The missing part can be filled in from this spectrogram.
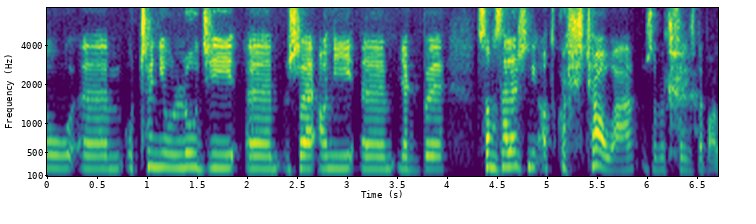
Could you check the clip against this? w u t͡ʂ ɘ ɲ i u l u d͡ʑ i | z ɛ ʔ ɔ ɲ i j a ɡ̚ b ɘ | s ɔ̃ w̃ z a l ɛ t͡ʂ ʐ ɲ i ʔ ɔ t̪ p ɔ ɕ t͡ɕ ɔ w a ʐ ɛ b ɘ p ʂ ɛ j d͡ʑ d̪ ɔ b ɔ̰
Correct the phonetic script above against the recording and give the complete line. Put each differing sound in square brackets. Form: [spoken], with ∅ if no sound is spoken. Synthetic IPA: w u t͡ʂ ɘ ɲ i [w] l u d͡ʑ i | [ʐ] ɛ ʔ ɔ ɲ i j a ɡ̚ b ɘ | s ɔ̃ w̃ z a l ɛ [∅] ʐ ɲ i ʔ ɔ t̪ [k] ɔ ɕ t͡ɕ ɔ w a ʐ ɛ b ɘ p ʂ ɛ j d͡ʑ d̪ ɔ b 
